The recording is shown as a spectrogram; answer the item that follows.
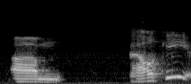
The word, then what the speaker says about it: algae: Algae or algae? Algae. No, ALGUES. Yeah, one of the letters is silent there, buddy. It's algae.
